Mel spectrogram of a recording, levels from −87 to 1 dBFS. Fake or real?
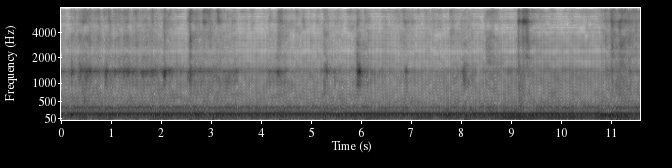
fake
